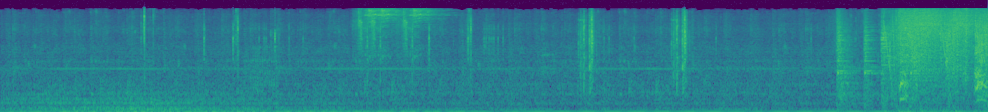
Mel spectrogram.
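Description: Soft menu clicks tick.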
